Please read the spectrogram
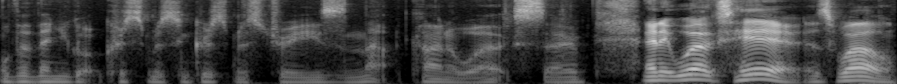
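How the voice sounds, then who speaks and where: Using very wide pitch swings at a moderate pace, the speaker has a British accent on a very clean recording with a silent background. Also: man. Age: 30s. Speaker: graphic designer and design educator. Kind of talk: livestream design review. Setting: livestream. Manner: animated.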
